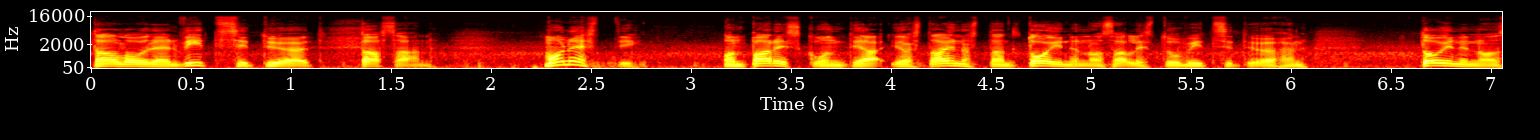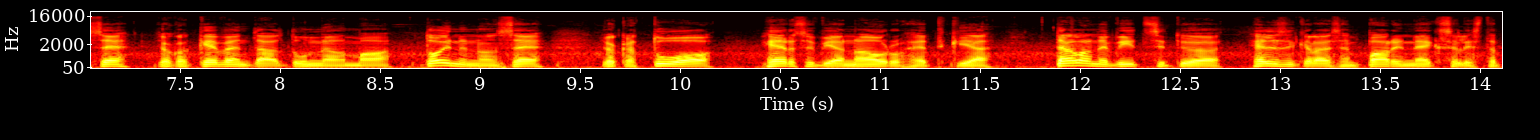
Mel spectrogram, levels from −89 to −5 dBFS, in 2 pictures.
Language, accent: Finnish, native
